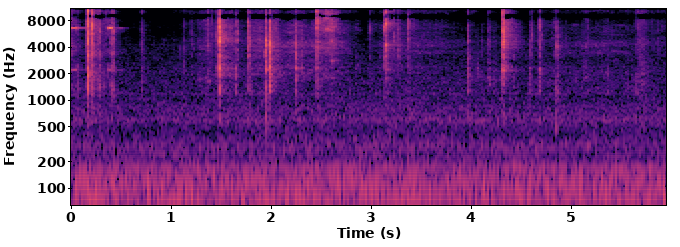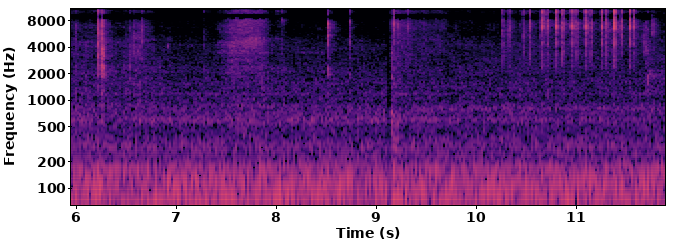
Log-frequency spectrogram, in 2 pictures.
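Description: Light plastic clicks and taps from a pocket multimeter being handled and turned over in the hands. Near the end comes a quick run of rattling clicks: a loose part rattling around inside the meter's case.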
